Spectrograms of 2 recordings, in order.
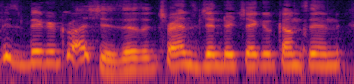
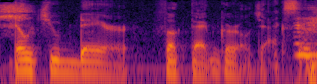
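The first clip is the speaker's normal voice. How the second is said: sudden stern warning; 6 semitones lower than usual. Retold or imitated. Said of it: "he switches over to".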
